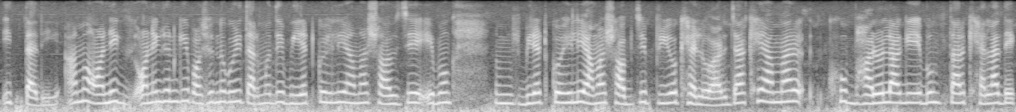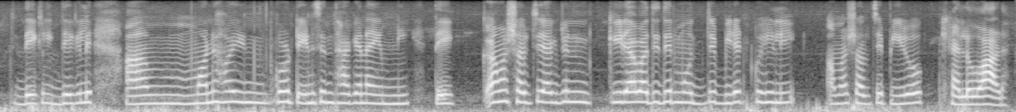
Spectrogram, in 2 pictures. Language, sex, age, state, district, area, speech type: Bengali, female, 30-45, West Bengal, Purba Medinipur, rural, spontaneous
